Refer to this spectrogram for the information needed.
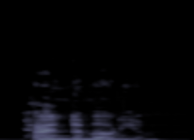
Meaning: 1. A loud, wild, tumultuous protest, disorder, or chaotic situation, usually of a crowd, often violent 2. An outburst; loud, riotous uproar, especially of a crowd 3. A group of parrots
- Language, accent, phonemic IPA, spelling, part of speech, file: English, General American, /ˌpæn.dəˈmoʊ.ni.əm/, pandemonium, noun, En-us-pandemonium.ogg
